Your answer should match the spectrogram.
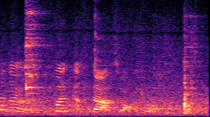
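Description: Busy restaurant clatter: dishes and cutlery clinking among background chatter. A sharp clink comes near the end.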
